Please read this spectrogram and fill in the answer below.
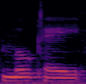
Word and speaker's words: Mope: so my name is MoP m o p e with an accent on the E I am 28 years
